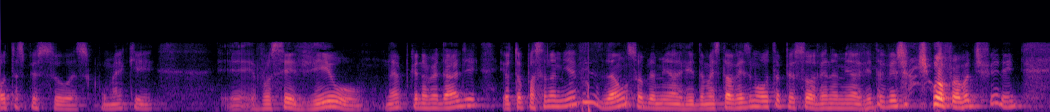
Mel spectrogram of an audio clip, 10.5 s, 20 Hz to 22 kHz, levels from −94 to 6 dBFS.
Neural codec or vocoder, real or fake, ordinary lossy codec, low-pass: none; real; MP3, 48 kbps; 5.4 kHz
